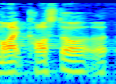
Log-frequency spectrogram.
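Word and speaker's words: Maik Koster: by a guy called Mike Koster. His name is spelled M-A-I-K, Koster, K-O-S-T-E-R.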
